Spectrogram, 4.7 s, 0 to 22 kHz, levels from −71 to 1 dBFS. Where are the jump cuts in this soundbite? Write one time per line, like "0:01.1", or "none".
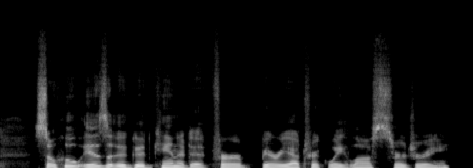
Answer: none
